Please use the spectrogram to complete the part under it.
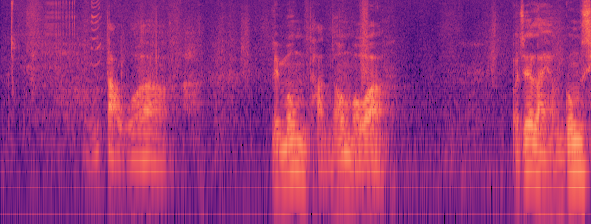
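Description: A young man answers with exasperation, close by.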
